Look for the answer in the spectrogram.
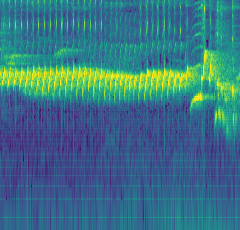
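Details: White-rumped shama in competitive song: a fast, even trill of short repeated whistled notes, about six per second, runs steadily for nearly four seconds before breaking into a few higher, twisting whistles.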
